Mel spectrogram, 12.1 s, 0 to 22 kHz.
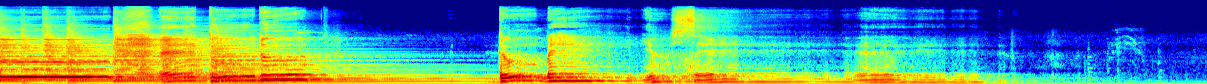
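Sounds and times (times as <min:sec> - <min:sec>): man singing: 0:00.0 - 0:03.8, 0:04.8 - 0:10.2
acoustic guitar strumming: 0:00.0 - 0:07.9.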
